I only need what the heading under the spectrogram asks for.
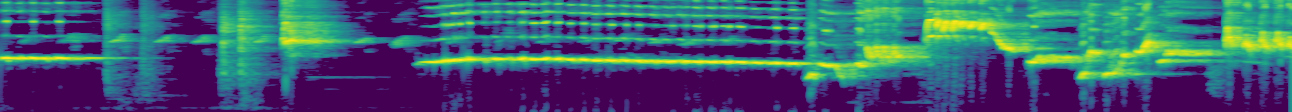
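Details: White-rumped shama song used to provoke other birds into singing: long clear whistles near mid pitch, then quick varied notes and slurred rising and falling phrases, loud and close.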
